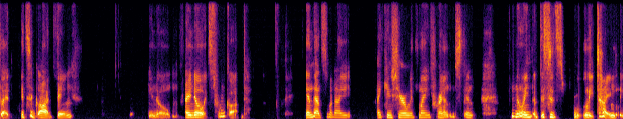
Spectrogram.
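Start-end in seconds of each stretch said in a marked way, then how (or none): 0.0-4.7 tearful speech, crying through the words. Speaker sharing a personal reflection, crying while speaking. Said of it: "I'm crying".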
